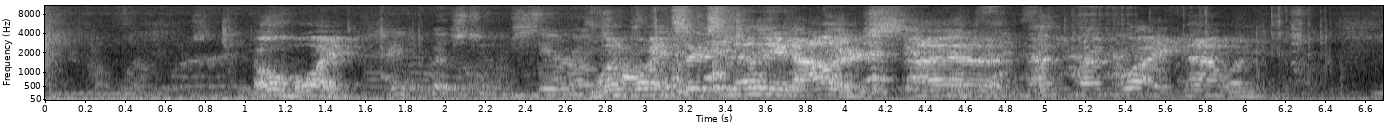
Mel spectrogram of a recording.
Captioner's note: laughs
